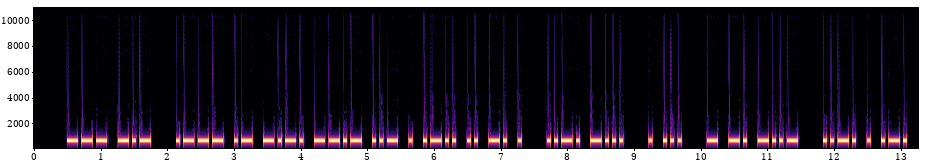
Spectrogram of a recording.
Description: Morse code, heard as a keyed tone, about 22 wpm, 700 Hz. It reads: OK JACQUELINE FB ES TNX FER
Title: K1USN SST QSO Practice 22wpm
